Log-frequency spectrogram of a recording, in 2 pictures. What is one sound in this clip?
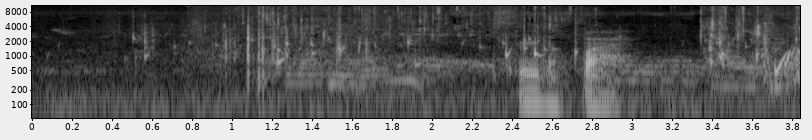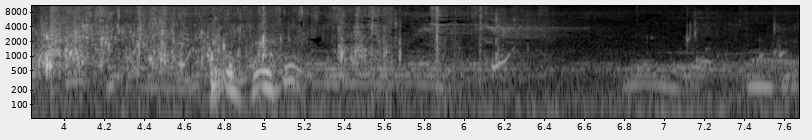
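Water splashes and sloshes close by.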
